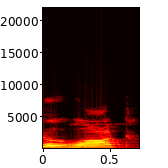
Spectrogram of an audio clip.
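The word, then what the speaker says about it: what: आट आट लिखा हुआ आट तो उसको कैसे वाट वट ट मतलब ह भी आ रहा अ भी आ रहा दोनों शब्द आने चाहिए तो वट आप इसको इस तरीके से पढ़ेंगे ठीक है आगे आइए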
